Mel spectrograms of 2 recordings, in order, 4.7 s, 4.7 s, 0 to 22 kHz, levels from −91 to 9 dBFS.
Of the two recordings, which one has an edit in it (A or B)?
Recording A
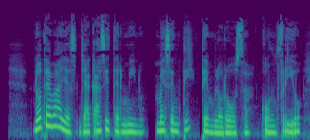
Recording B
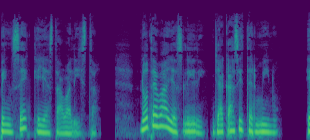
A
